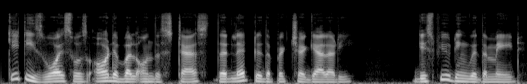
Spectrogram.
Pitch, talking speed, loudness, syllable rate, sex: 135 Hz, 195 wpm, -17 LUFS, 6.0 syllables/s, male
